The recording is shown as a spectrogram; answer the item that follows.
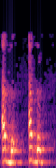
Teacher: اور ساکن ہو تو آف کورس اس میں کلکلا بھی ہوگا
